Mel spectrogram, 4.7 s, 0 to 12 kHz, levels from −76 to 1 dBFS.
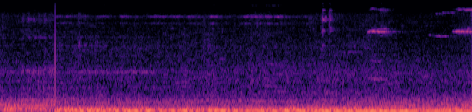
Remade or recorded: recorded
